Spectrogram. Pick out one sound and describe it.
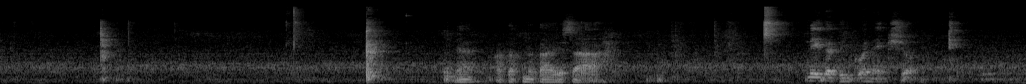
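Plastic wire connectors click and snap as they are handled.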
